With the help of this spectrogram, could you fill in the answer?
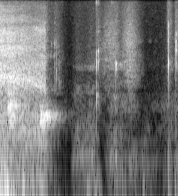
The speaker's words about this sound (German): Oh, das Kind hustet.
